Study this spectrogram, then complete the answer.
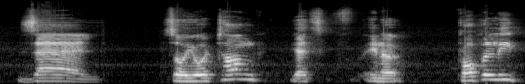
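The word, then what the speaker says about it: ذ: This one here is Zal. Zal. And apparently a lot of brothers pronounce this letter here as za as well, which is again inappropriate due to the fact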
